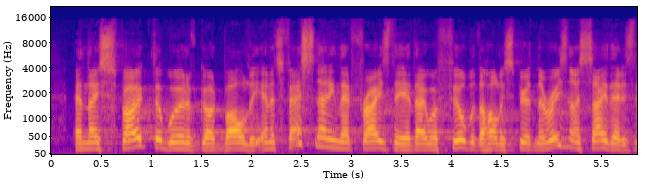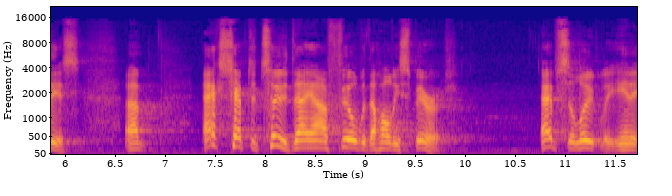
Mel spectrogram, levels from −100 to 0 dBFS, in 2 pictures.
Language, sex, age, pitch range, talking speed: English, male, 40-59, 160-235 Hz, 215 wpm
